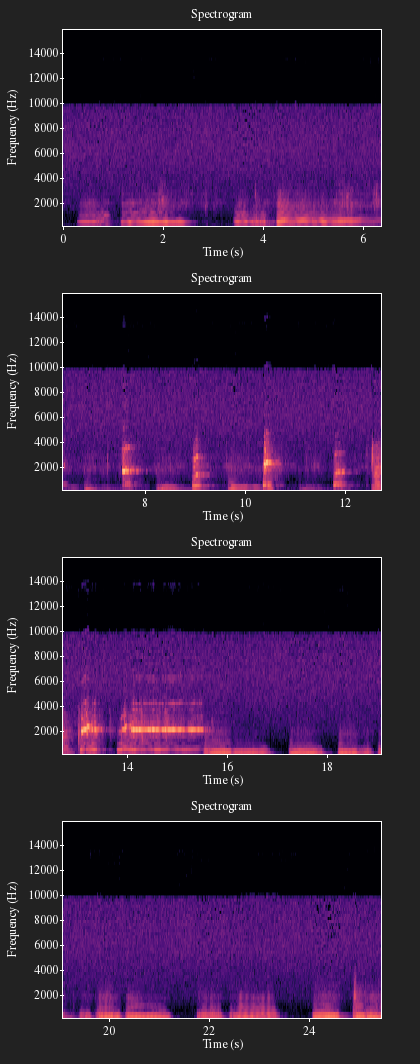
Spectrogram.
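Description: A brass horn playing a slow, halting tune of separate held notes, moving to lower notes in the last third.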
